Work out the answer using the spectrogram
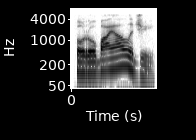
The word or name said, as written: photobiology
